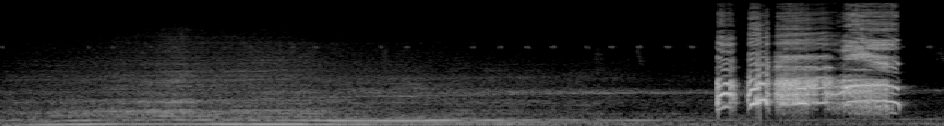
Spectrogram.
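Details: Chicken answering a played hen recording with a loud, broken crow of several harsh segments near the end, after several seconds of low droning engine-like background noise and faint regular ticking.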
